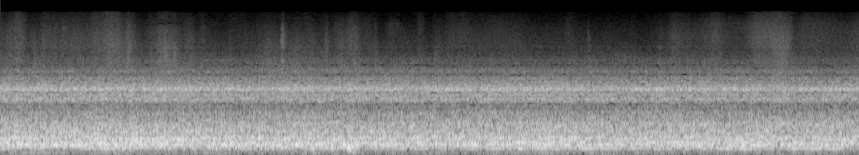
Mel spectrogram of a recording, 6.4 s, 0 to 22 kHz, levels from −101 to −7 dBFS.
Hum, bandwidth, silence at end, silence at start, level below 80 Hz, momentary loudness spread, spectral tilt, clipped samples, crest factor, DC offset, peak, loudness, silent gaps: none; 11 kHz; 0 s; 0 s; -48 dBFS; 3 LU; -7 dB/octave; under 0.1%; 14 dB; under 0.1%; -8 dBFS; -22 LUFS; none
